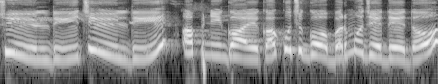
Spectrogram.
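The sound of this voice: A cartoonish character voice at a fairly high pitch moves along at a fairly slow pace.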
